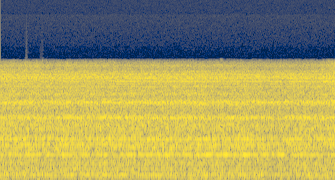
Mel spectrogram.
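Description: Steady mechanical hum and rumble of kitchen machinery running, with a faint high steady tone over it.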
